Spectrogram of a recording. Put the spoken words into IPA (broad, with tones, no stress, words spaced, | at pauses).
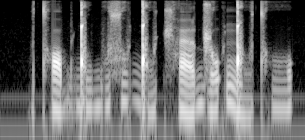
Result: tʰɒ˨˩˦bɡ͡ǃu˧b o̤˦˥so̤˦˥ɡ͡ǃo̤˩˥ t͡ʃʰæ˨˩˦ɖ͡ʐo˩˥ʔŋ͡ǃo̤˩ tʰo̤˧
